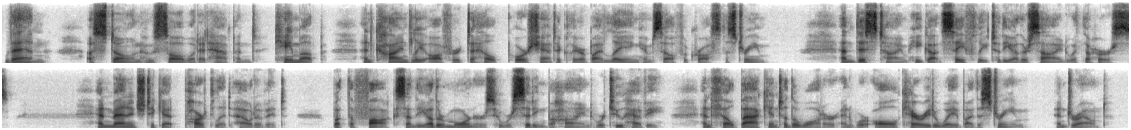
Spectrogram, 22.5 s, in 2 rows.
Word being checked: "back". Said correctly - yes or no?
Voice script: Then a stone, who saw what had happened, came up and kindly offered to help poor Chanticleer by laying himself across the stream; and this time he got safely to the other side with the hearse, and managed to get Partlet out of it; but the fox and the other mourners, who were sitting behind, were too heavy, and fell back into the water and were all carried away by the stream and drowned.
yes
